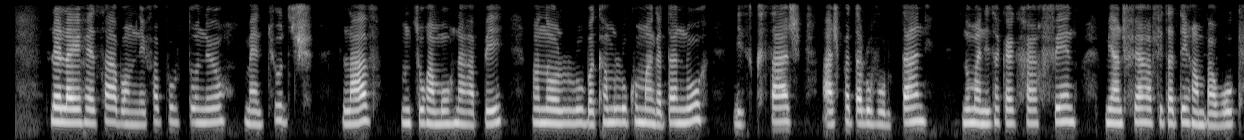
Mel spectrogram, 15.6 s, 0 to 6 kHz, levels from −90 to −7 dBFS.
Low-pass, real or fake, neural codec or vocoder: 5.4 kHz; real; none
